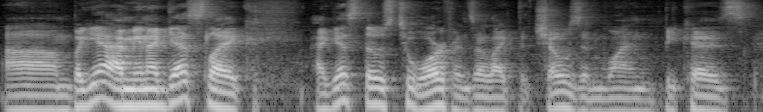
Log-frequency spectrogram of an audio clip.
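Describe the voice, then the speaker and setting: Chatting about films on a podcast he co-hosts, this man jokes and meanders through a laid-back movie review. His voice sits lowish, and he keeps a measured pace.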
